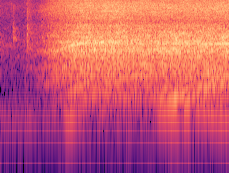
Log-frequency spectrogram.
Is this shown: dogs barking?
no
